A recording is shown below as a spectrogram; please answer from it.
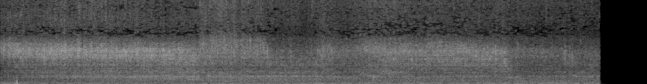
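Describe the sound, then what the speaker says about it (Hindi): Half a cup of water goes into a pan of frying masala bhindi with onions and okra, a loud close gushing hiss with a few surges, easing slightly before cutting off abruptly near six seconds. "आधा कप इसमें पानी डाल दूंगी मैं।"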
